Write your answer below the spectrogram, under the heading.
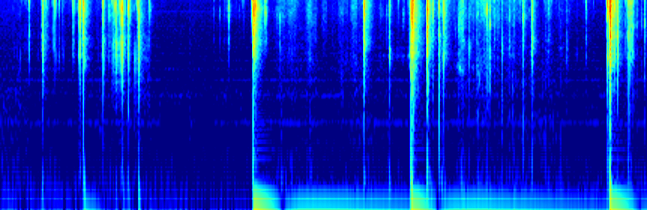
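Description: Sharp cracks and snaps of small sticks and matchsticks being broken and twisted in a studio as foley for a tree being felled, in scattered bursts with crackly twisting and crinkling in between, a few loud splintering breaks standing out; no voices.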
